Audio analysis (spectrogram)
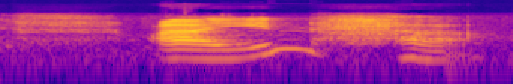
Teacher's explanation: খুবই গলা চেপে ফ্যাস ফ্যাস আওয়াজে উচ্চারণ হবে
